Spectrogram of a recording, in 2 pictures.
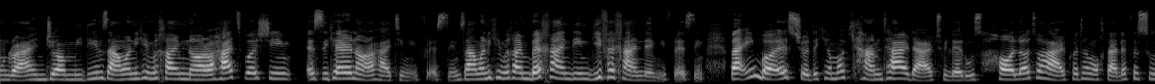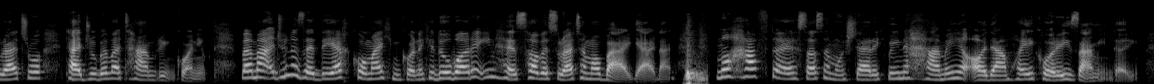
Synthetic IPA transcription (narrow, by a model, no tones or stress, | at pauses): unɾoænd͡ʒɒːmːiːd̪iːmzæmɒːniːcʰe̞mixɒːhimnɒːɾɒːɦæt̪ʰbɒːʃiːmest̪iceɾenɒːɾɒːɦæt̪ʰiːmḭfɾḛst̪iːmzæmɒːniːcʰe̞mixɒːimbe̞xænd̪iːmɟiːfe̞xænd̪e̞mḭfɾe̞̰st̪ḭːmvæiːnbɒːe̞sʃo̞d̪e̞cʰe̞mɒːcʰæmt̪ʰæɾd̪æɾt̪ʰuːle̞ɾuːz̥hɒːlɒːt̪ʰɒhæɾkʰɒːt̪ʰe̞moxt̪æle̞fesuːɾæt̪ʰɾot̪ʰæd͡ʒɾo̞be̞væt̪ʰæmɾiːnkʰo̞̰nḭːmvæmæʔd͡ʒuːne̞zed̪ːe̞jæxkʰo̞mæcʰmiːkʰo̞necʰe̞d̪obɒːɾe̞iːnɦe̞shɒːbe̞suːɾæt̪ʰe̞mɒːbæ̰ɾɟæ̰ɾd̪æ̰nd̪̥mɒːɦæft̪ɒe̞hsɒːse̞mo̞ʃt̪æɾecʰbe̞jne̞hæme̞jeʔɒːd̪æmɦɒːjekʰo̞ɾe̞jezæ̰mḭnd̪ɒ̰ːɾḭːm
